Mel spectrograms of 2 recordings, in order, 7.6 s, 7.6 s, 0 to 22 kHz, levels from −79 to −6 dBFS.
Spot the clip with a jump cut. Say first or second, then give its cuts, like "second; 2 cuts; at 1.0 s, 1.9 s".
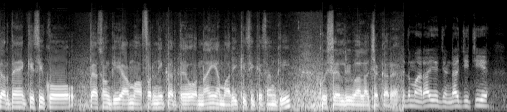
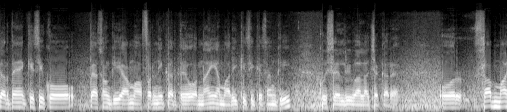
first; 1 cut; at 6.1 s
